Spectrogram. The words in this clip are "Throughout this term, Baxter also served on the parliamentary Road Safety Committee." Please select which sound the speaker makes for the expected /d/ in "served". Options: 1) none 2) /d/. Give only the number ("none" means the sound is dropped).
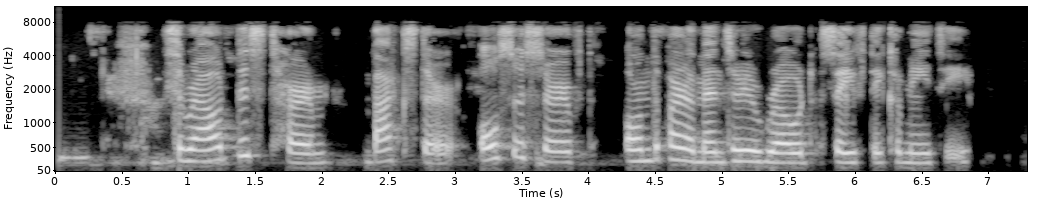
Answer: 2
